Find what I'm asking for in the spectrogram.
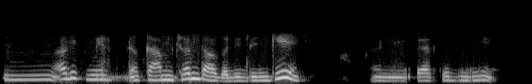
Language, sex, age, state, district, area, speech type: Nepali, female, 30-45, West Bengal, Kalimpong, rural, conversation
